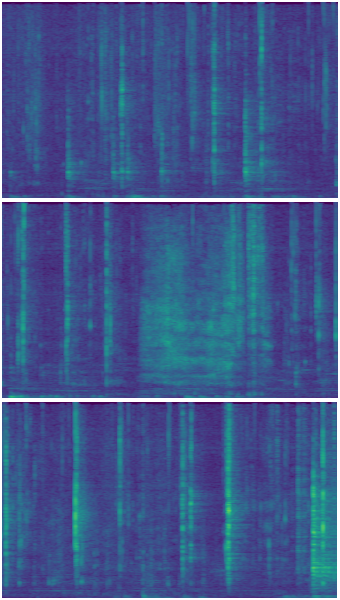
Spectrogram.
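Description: Mouth sounds of eating by hand: chewing duck curry and rice-flour flatbread, with wet clicks and smacks throughout and a longer breathy sound about five seconds in.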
